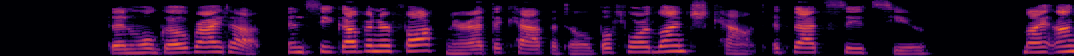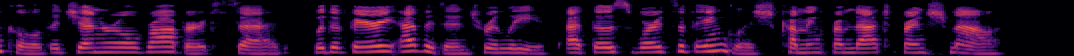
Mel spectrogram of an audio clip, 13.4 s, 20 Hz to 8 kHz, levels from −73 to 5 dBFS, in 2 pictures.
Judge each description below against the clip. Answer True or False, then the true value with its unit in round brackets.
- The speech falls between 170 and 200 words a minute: True (180 wpm)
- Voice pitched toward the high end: True (235 Hz)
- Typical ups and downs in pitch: True (4.6 semitones)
